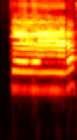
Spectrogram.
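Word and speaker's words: ك: জিহ্বার গোড়া থেকে আরেকটু সামনে ওই অংশটা উপরের তালু বরাবর লাগবে, দেন উচ্চারণ হবে ক্যাফ, ক্যাফ।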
